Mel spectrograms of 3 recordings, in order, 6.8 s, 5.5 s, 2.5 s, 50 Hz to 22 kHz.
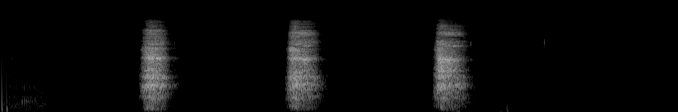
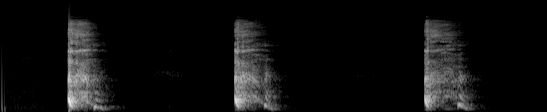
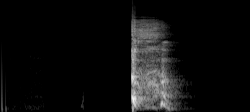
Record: {"exhalation_length": "6.8 s", "exhalation_amplitude": 8987, "exhalation_signal_mean_std_ratio": 0.28, "three_cough_length": "5.5 s", "three_cough_amplitude": 29204, "three_cough_signal_mean_std_ratio": 0.22, "cough_length": "2.5 s", "cough_amplitude": 29204, "cough_signal_mean_std_ratio": 0.21, "survey_phase": "beta (2021-08-13 to 2022-03-07)", "age": "45-64", "gender": "Female", "wearing_mask": "No", "symptom_none": true, "smoker_status": "Never smoked", "respiratory_condition_asthma": false, "respiratory_condition_other": false, "recruitment_source": "REACT", "submission_delay": "2 days", "covid_test_result": "Negative", "covid_test_method": "RT-qPCR", "influenza_a_test_result": "Negative", "influenza_b_test_result": "Negative"}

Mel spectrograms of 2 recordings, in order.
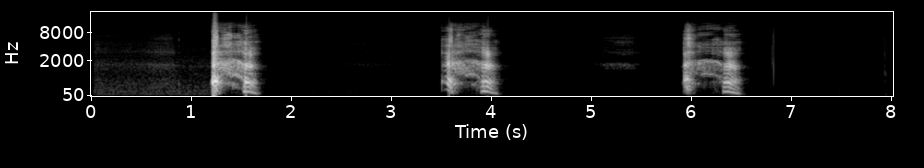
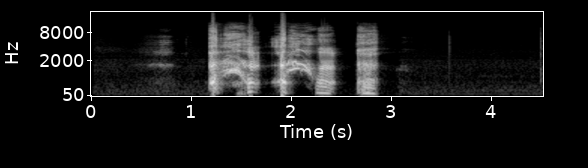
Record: {"three_cough_length": "8.0 s", "three_cough_amplitude": 32768, "three_cough_signal_mean_std_ratio": 0.23, "cough_length": "4.5 s", "cough_amplitude": 32768, "cough_signal_mean_std_ratio": 0.39, "survey_phase": "beta (2021-08-13 to 2022-03-07)", "age": "65+", "gender": "Male", "wearing_mask": "No", "symptom_none": true, "smoker_status": "Never smoked", "respiratory_condition_asthma": false, "respiratory_condition_other": false, "recruitment_source": "REACT", "submission_delay": "1 day", "covid_test_result": "Negative", "covid_test_method": "RT-qPCR", "influenza_a_test_result": "Unknown/Void", "influenza_b_test_result": "Unknown/Void"}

